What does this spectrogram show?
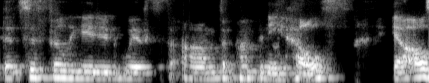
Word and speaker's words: HLTH: I'll start with Janna Guinen, who's the Executive Director of the Health Foundation.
